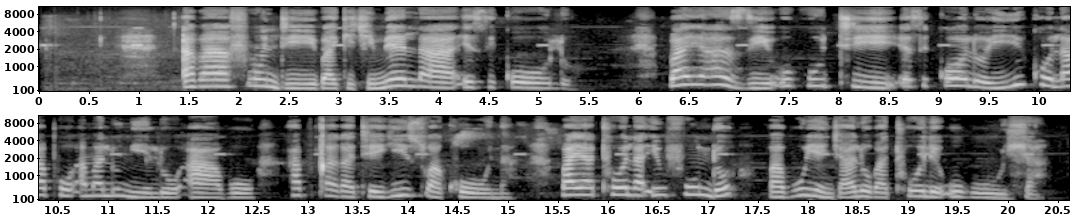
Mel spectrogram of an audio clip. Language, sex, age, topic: North Ndebele, female, 25-35, education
